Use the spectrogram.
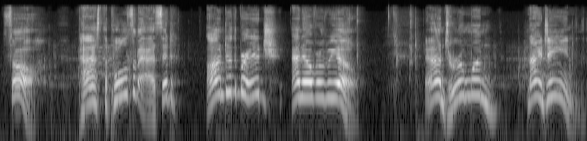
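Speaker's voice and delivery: high, sing-song tour guide; playful narration. Pretend. Guiding the viewer through the level, high and playful. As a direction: announce the route like a guide.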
